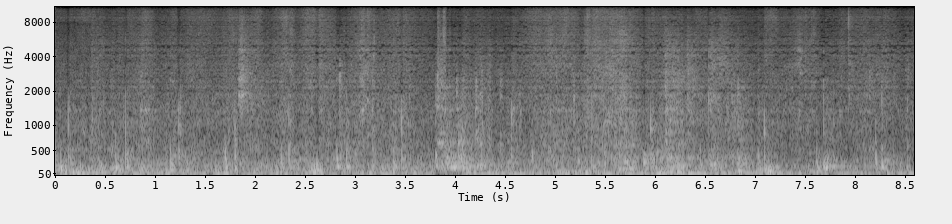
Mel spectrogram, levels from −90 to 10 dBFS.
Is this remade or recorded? remade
